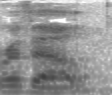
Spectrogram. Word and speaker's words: Ravel: Don't pronounce the final schwa for Ravel.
